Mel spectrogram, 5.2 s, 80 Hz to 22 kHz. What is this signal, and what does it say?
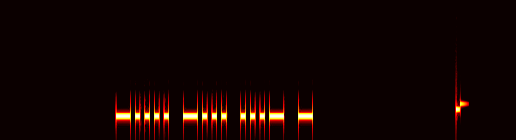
Morse code, heard as a keyed tone, about 25 wpm, 700 Hz. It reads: 6BVT
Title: All Cut Numbers - 4-Digit 25wpm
